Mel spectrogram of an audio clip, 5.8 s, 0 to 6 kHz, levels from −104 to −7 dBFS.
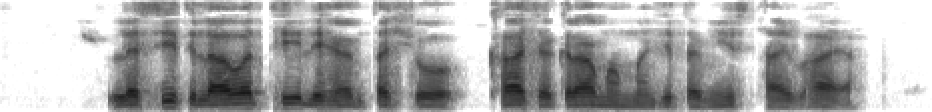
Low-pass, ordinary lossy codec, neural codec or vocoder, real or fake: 5.4 kHz; AAC, 24 kbps; none; real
